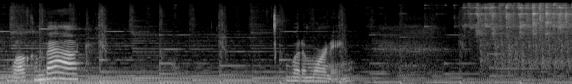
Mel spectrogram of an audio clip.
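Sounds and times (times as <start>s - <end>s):
speech: 0.2s - 0.9s, 2.9s - 3.6s
dog shaking itself off with collar tags jingling: 4.5s - 5.7s.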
